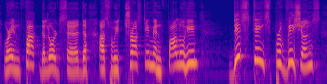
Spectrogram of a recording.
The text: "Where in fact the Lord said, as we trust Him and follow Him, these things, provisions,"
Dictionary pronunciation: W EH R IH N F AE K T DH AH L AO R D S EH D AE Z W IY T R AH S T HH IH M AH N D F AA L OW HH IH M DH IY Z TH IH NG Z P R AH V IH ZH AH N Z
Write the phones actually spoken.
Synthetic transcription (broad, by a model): W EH R IH N F AE K T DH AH L AO R D S EH D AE S W IY T R AH S T HH IH M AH N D F AA L OW HH IH M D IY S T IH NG S P R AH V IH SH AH N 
